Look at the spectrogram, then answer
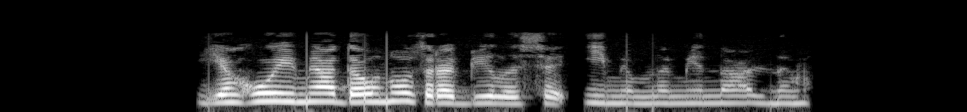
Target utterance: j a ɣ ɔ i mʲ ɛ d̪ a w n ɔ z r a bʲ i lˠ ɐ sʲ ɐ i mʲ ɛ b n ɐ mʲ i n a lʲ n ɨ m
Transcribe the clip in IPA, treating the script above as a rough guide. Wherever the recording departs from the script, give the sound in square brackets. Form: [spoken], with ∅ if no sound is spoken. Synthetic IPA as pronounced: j a ɣ ɔ i mʲ [a] d̪ a w n ɔ z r a bʲ i lˠ ɐ sʲ ɐ i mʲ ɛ [m] n ɐ mʲ i n a lʲ n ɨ m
